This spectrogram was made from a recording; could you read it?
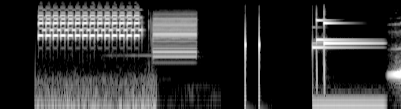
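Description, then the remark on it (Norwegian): A rapid trilling phone ring, then a buzzy tone burst, two short beeps, a bright chime and a rising whoosh: a quick, crisp sequence of mobile phone ringtones and message alerts, with no talking. “De samlede lydene fra en dag i telefonens liv.”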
